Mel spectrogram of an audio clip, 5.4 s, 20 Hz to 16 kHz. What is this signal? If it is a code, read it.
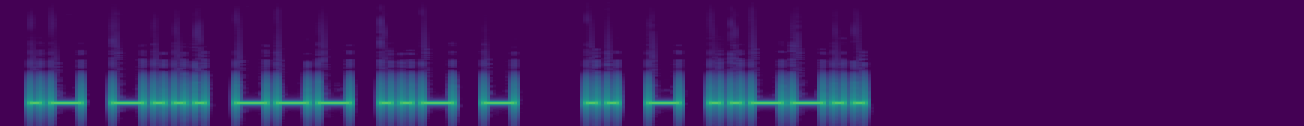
Morse code, heard as a keyed tone, about 28 wpm, 700 Hz. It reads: ABOUT IT?
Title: Sentences from Top 1100 Words 28wpm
